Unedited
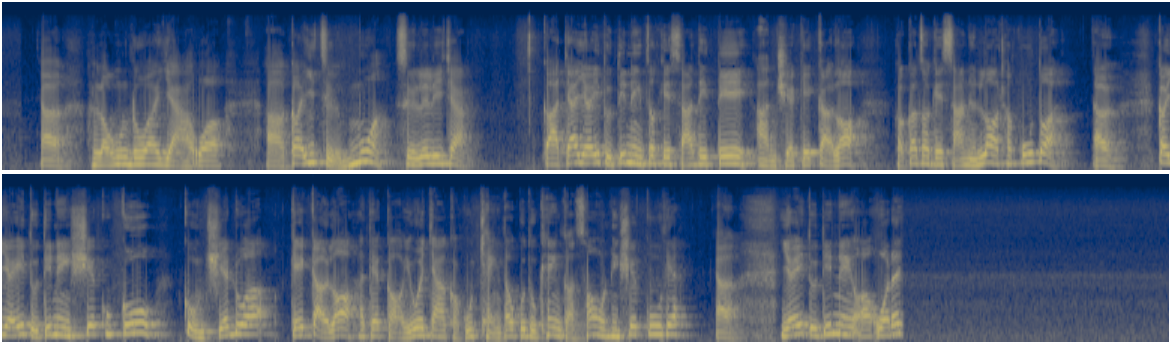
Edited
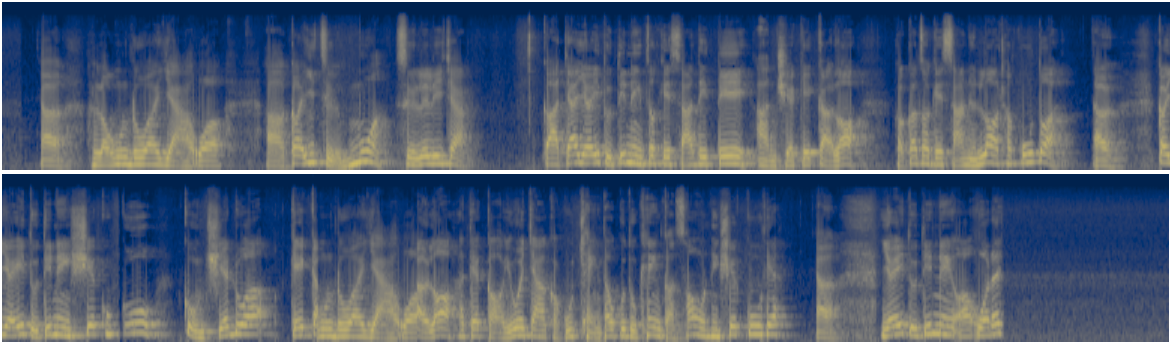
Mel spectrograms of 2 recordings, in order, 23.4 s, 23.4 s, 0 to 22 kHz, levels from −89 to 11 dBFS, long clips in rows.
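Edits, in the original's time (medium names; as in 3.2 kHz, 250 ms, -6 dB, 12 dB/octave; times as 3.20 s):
1.11–2.11 s: copy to 14.83 s
12.85–13.26 s: fade in equal-power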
